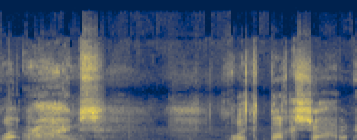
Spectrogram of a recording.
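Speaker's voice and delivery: hushed whisper. Retelling putting an arm around him to ask a riddle: retelling a whisper. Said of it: "I whisper in his ear".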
